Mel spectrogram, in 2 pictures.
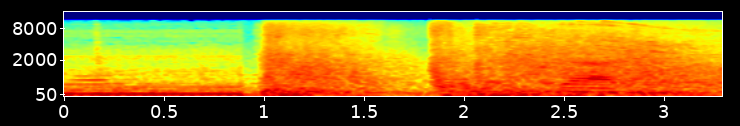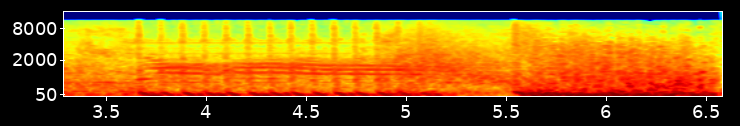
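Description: A turret gun fires rapid bursts.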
